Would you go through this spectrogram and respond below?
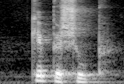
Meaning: chicken soup
- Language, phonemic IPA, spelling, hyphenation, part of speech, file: Dutch, /ˈkɪ.pə(n)ˌsup/, kippensoep, kip‧pen‧soep, noun, Nl-kippensoep.ogg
